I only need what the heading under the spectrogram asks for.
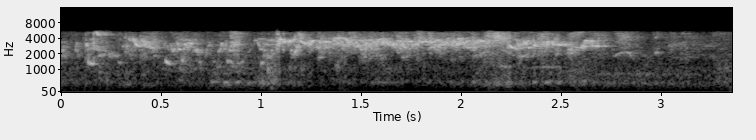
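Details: Budgerigars at millet on 17 May 2010, with visitors from Leer; a dense, continuous chatter of high chirps and squeaky warbles, loudest through the middle and fading near the end.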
